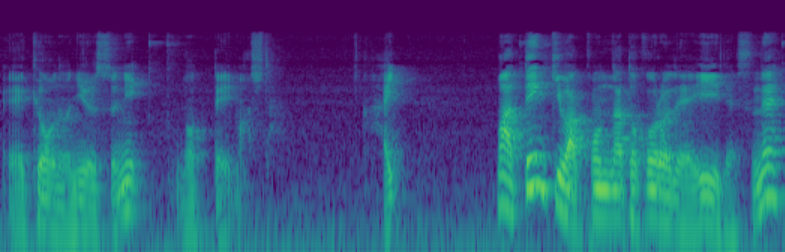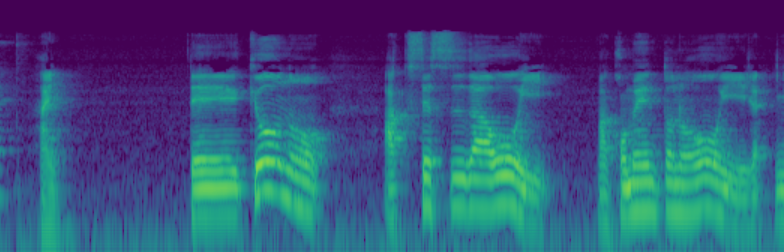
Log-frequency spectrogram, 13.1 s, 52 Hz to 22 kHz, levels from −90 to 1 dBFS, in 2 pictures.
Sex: male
